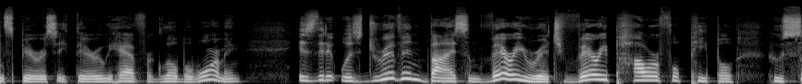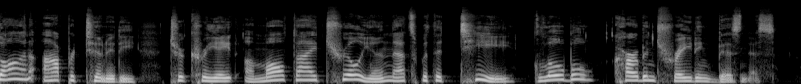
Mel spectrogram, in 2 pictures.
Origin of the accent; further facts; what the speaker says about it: Illinois, United States; I remember as a kid growing up outside of Chicago and driving into the city with my dad and looking over at the smokestacks in Calumet City, just belching out all this pollution.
